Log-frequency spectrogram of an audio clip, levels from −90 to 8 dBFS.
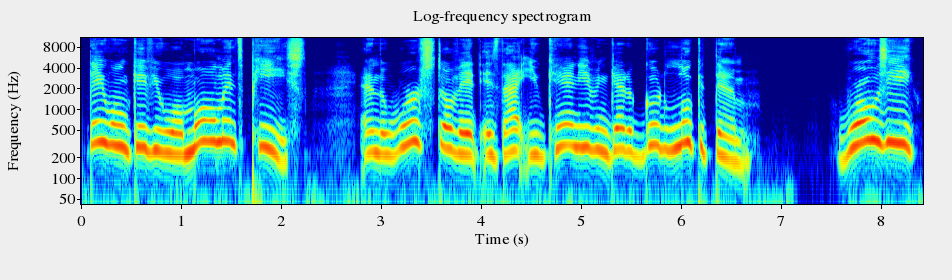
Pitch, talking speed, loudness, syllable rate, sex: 265 Hz, 170 wpm, -15 LUFS, 4.1 syllables/s, female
